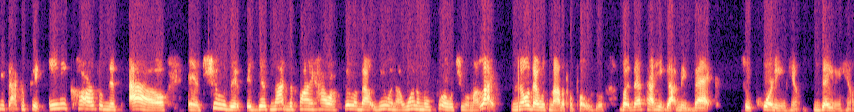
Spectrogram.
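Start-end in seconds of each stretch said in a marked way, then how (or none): none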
